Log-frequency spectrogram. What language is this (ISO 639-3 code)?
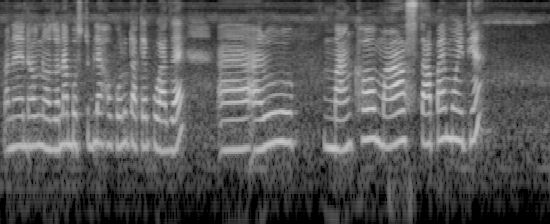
asm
